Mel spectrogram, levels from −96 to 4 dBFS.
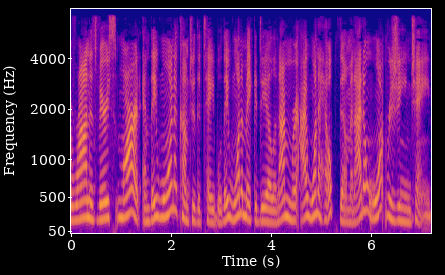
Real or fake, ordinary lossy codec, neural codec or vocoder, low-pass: real; MP3, 48 kbps; none; 7.2 kHz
